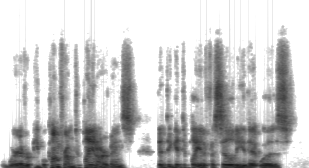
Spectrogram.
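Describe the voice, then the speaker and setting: Somewhat breathy, a man with an American accent talks fairly quickly at a medium pitch with ordinary pitch variation. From Florida, US. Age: 40s. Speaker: beach volleyball event organizer. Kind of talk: casual interview chat.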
